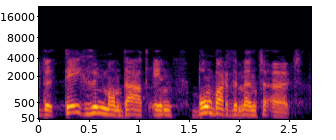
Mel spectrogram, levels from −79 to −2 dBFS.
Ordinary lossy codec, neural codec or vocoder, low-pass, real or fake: Opus, 24 kbps; vocoder, 44.1 kHz, 128 mel bands, Pupu-Vocoder; 5.4 kHz; fake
